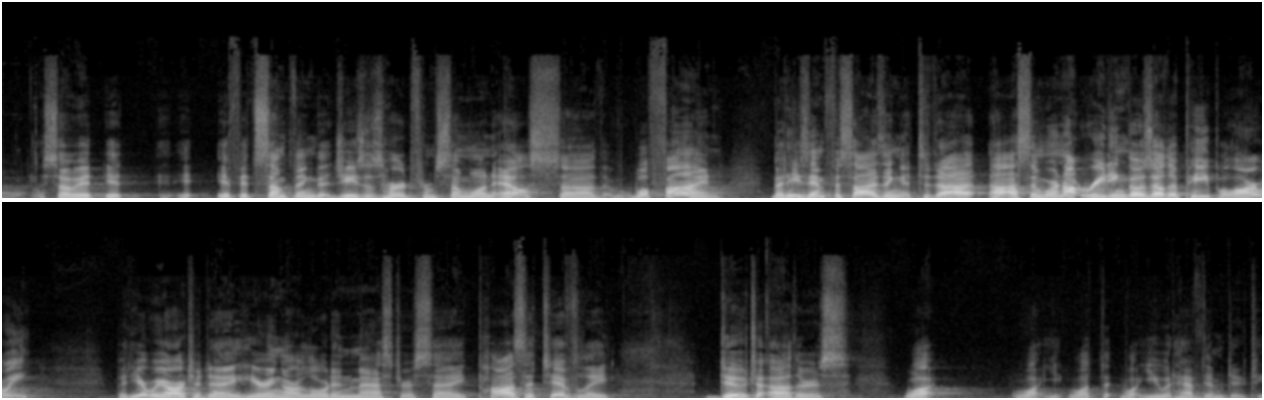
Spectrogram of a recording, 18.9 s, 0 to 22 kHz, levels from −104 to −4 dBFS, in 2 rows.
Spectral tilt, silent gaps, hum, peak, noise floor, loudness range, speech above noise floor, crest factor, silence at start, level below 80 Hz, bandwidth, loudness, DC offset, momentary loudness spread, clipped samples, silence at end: -6.5 dB/octave; none; none; -10 dBFS; -64 dBFS; 7 LU; 36 dB; 18 dB; 0 s; -66 dBFS; 15.5 kHz; -28 LUFS; under 0.1%; 15 LU; under 0.1%; 0 s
